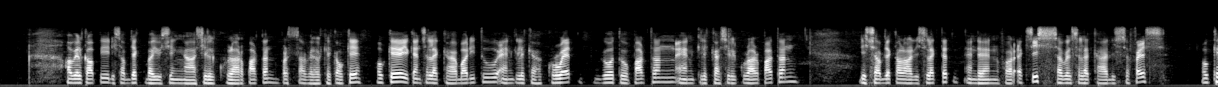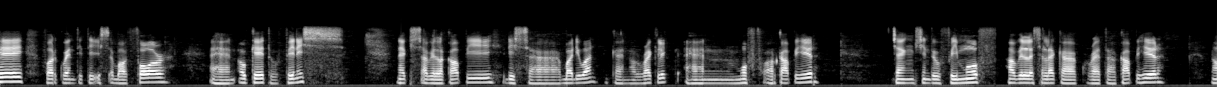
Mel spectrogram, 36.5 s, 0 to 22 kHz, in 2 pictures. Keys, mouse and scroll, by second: 0.5 middle click, 7.0 click, 11.4 click, 15.2 click, 19.6 click, 20.7 4, 21.9 click, 23.5 middle click, 26.7 click, 27.9 right click, 29.9 click.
